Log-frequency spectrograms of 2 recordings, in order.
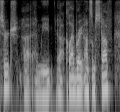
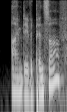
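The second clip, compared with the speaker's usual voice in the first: more confident, louder; 8 dB louder than usual. Giving their name at the podcast's opening after a co-host's note: more confident. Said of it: "little bit more confident".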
